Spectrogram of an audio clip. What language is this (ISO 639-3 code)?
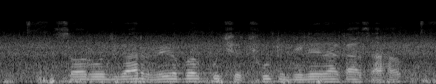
bho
